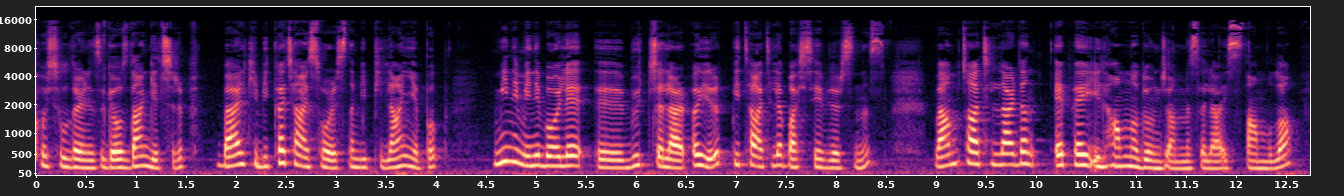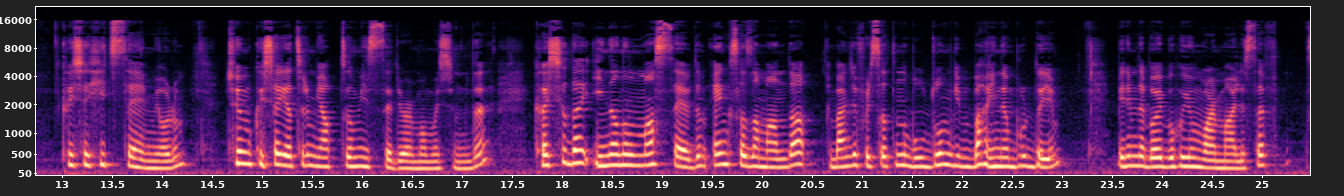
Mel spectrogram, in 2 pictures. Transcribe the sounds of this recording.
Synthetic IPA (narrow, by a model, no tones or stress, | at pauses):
kʰo̞ʃulˠːaɾɯnɯzɯɟø̞zd̪ænɟe̞t͡ʃʰiɾip | bælʲcʰibiɾkʰat͡ʃajso̞ːɾasɯnd̪abiɾpʰilʲanjapɯp | miniminibø̞jlʲɛːbyt̚t͡ʃʰːe̞lʲæɾajɯɾɯp̚b̥it̪ʰaːt̪ʰilʲɛbaʃlˠajabilʲiɾsiniz̥ | bænbut̪ʰaːt̪ʰilʲːæɾd̪ænepʰejilʲɦamlˠad̪ø̞nyd͡ʒæmːese̞lʲaːist̪ʰambulˠa | kʰɯʃɯhit͡ʃsejemijo̞ɾum | t̪ʰymkʰɯʃajat̪ʰɯɾɯmjap̚t̪ʰɯːmɯhisːe̞d̪ijo̞ɾumamaʃimd̪ɪ | kʰaʃɯd̪aʔinanɯlˠmazsevd̪imænkʰɯ̥sazamand̪abænd͡ʒɛfɯɾsat̪ʰɯnɯbulˠd̪uːmɟibibænjinɛbuɾd̪ajɯm | be̞nimd̪ɛbø̞jlʲebiɦujumvaɾmaːlʲesɛf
